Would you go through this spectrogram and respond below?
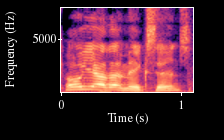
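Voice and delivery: high, sing-song fake agreement; mock the crowd nodding along, high and breezy. Commentator mocking clueless agreement, high and sing-song. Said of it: "Did you think everybody was just gonna be like".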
